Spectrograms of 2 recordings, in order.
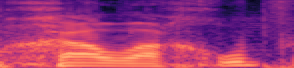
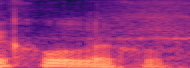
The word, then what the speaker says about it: хулахуп: Халахуп или хулахуп. Это обруч. Хула. Хула. Ну, есть вариант. Все равно английское слово, можно и халахуп говорить. Но я... в русском языке хулахуп называется.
